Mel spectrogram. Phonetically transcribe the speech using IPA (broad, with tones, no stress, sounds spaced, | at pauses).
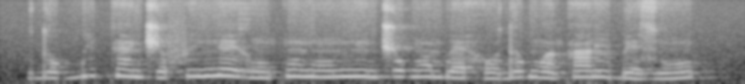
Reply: d o˨ ɡ͡b i˦ k ɛ̃˧ d͡ʒ ə˨ f i˧ ŋ e˦˨ ɣ ũ˨ kʷ ĩ˦ ɡʷ ũ˨˦ ŋ ĩ˦ d͡ʒ o˦ ɡ ɔ̃˦ b ɛ˨ h o˨ d ə˦ ɡʷ ã˨ k ã˦ ɾ i˦˨ ɓ e˨ z ũ˨˦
